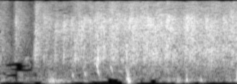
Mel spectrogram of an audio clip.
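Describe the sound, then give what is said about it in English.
An audience applauds with a dense patter of many hands clapping. It rises quickly at the start and then holds steady, fairly faint throughout. “I said they're clapping for you.”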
